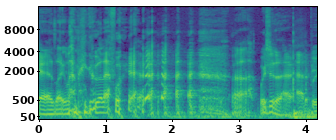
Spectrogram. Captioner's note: laughs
